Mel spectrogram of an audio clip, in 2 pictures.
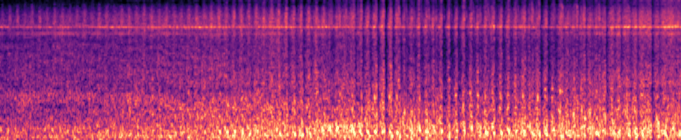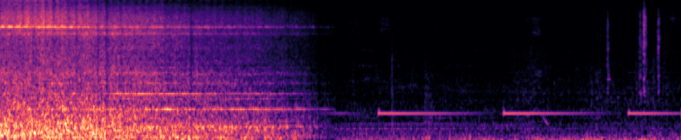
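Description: A loud, dense helicopter roar with steady rotor throb fills the first ten seconds, then cuts down abruptly to a quieter hum with faint intermittent beeping tones.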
